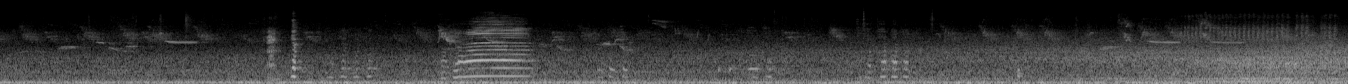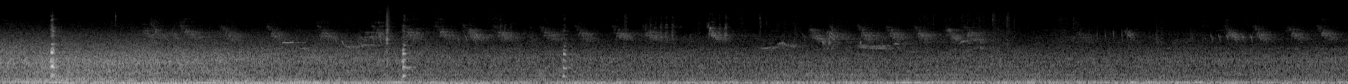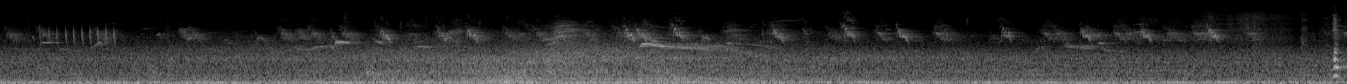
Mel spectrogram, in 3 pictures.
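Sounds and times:
road traffic: 0.0s - 40.4s
ruddy shelduck: 2.8s - 6.4s.

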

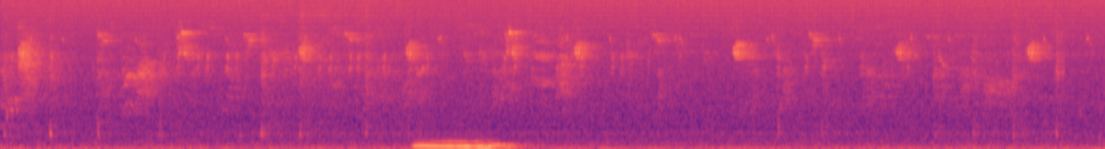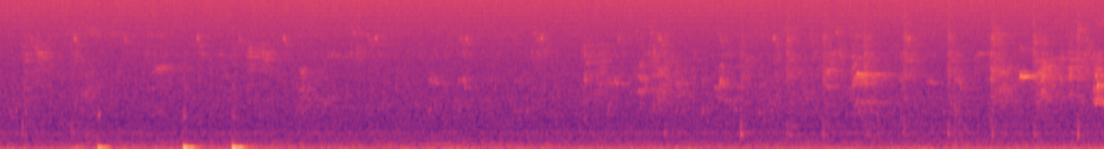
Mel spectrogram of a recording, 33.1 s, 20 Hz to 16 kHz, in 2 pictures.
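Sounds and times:
rhea at a zoo: 6.2s - 8.1s
male emu at a zoo: 6.2s - 8.2s, 17.7s - 18.6s, 19.3s - 20.5s.

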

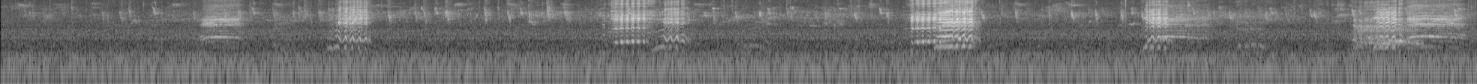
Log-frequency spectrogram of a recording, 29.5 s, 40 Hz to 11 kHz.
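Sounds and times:
goat kid bleating at Miskolc zoo: 4.0s - 5.0s, 6.5s - 7.5s, 12.0s - 14.0s, 18.0s - 19.8s, 22.8s - 25.4s, 27.0s - 29.5s.

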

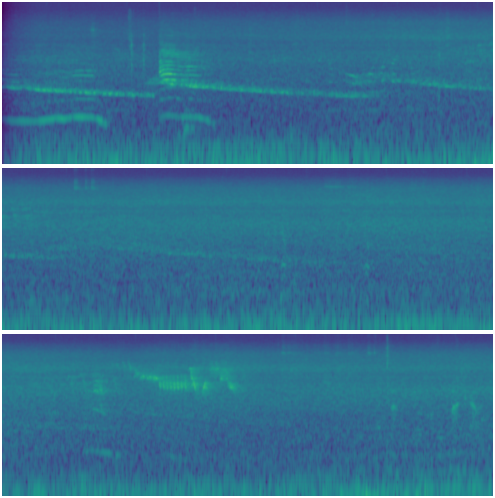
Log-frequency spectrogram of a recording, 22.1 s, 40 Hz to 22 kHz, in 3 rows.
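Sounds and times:
leopard or jaguar: 0.0s - 7.6s, 15.3s - 17.2s
windy weather: 0.0s - 22.0s.

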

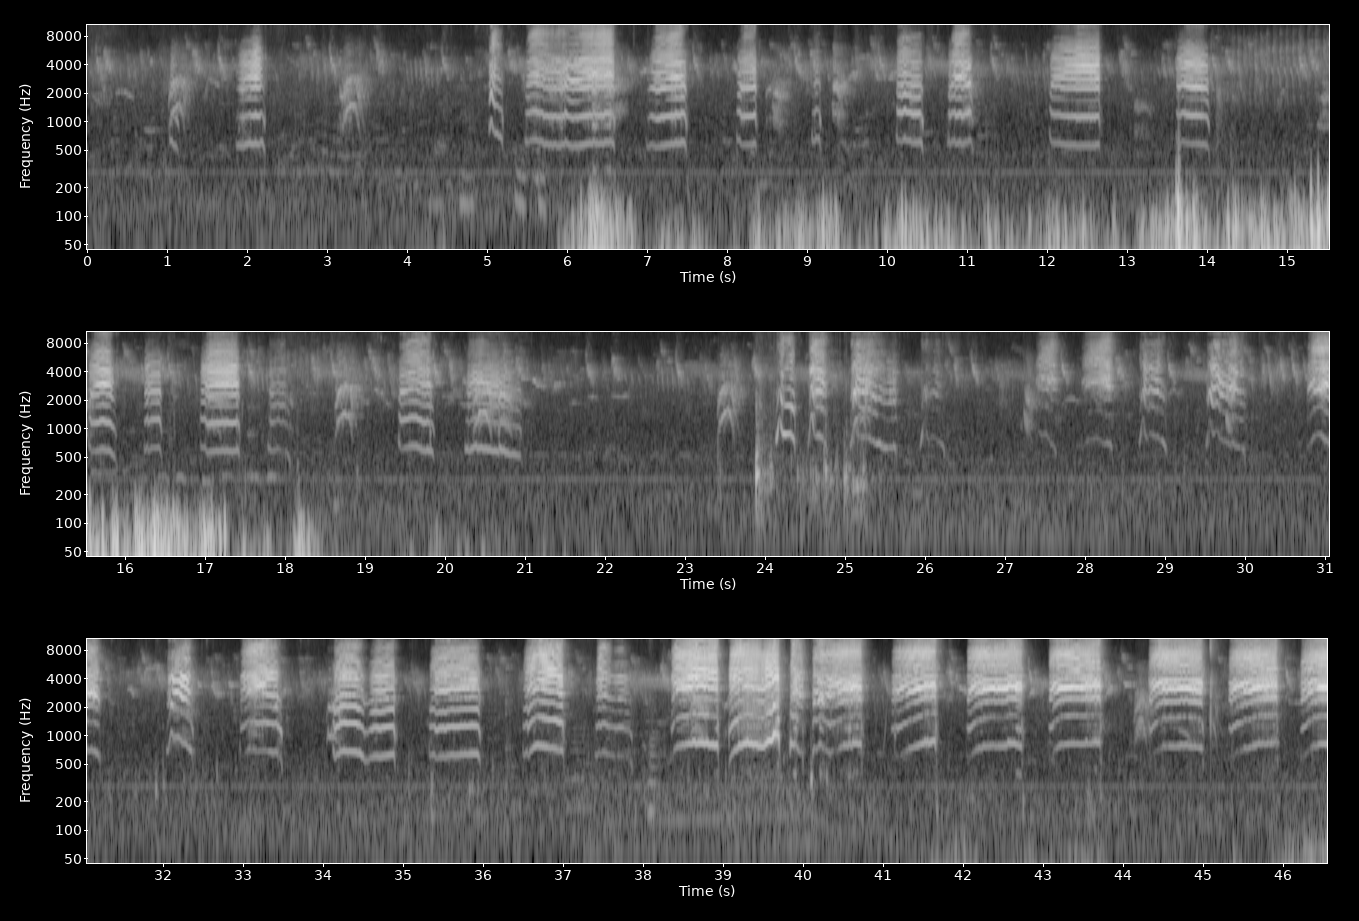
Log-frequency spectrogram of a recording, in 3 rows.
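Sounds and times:
wind: 0.0s - 46.5s
Asian small-clawed otter waiting for feeding: 23.9s - 25.6s.

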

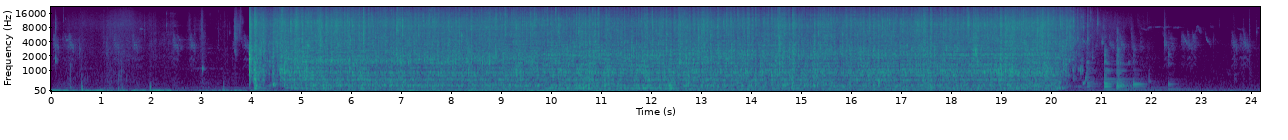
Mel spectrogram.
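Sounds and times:
water poured from a bucket back into a well in Varboc: 3.0s - 22.0s.

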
